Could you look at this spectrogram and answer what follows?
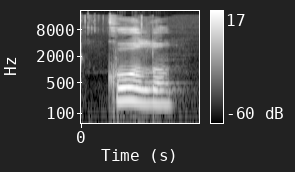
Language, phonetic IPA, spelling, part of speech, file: Ukrainian, [ˈkɔɫɔ], коло, noun / preposition, Uk-коло.ogg
- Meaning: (noun) 1. circle 2. circle-shaped object 3. circuit 4. wheel (in a mill or other machine) 5. round dance; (preposition) 1. around (surrounding) 2. around (near) 3. around, about, approximately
